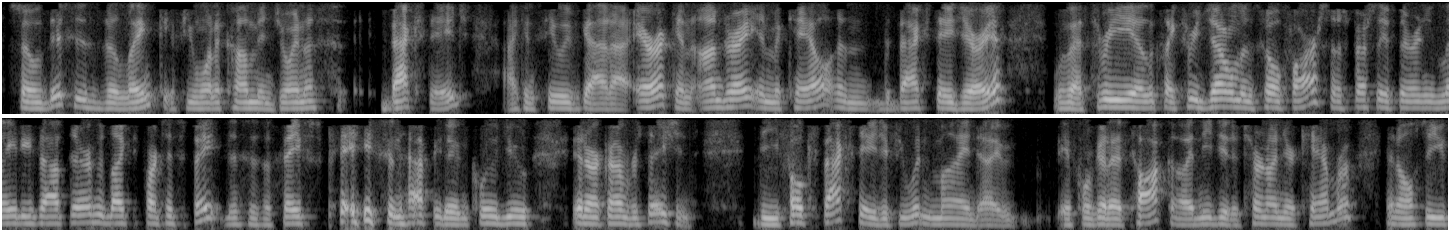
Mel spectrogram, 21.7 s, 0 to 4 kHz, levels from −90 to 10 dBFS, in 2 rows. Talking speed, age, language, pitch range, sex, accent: 250 wpm, 40-59, English, 125-155 Hz, male, American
